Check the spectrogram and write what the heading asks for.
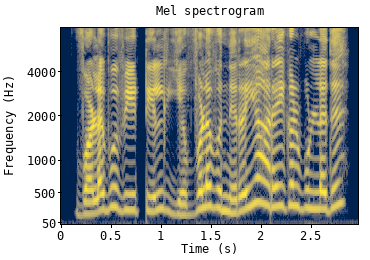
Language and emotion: Tamil, surprised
